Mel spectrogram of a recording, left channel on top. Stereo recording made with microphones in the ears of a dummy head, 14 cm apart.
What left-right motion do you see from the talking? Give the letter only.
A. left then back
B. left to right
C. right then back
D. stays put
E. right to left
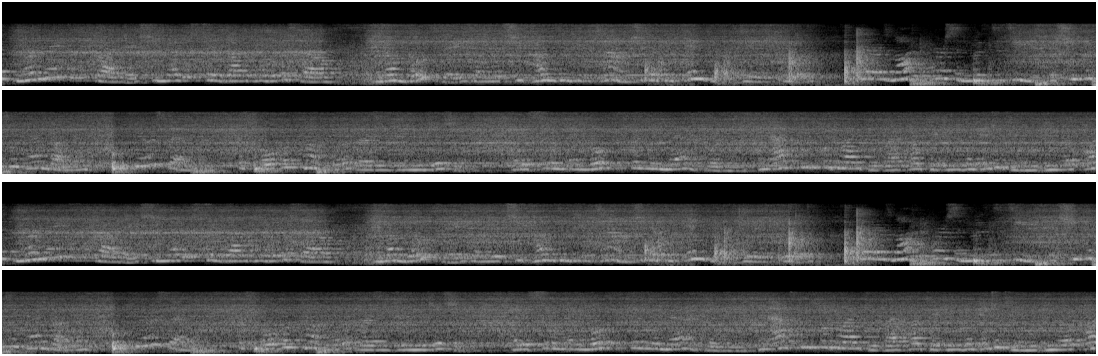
B.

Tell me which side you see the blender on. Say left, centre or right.
left.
